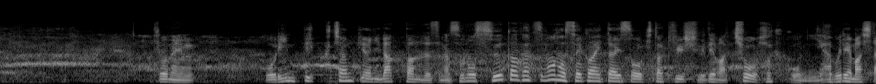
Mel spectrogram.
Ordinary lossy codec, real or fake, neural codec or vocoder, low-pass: none; fake; codec, 16 kHz, 2 kbps, FreqCodec, larger model; none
